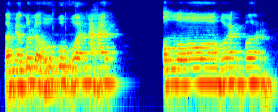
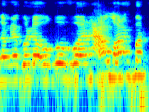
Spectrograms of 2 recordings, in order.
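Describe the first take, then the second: First: A short pause separates the two phrases. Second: The two phrases run together without a pause.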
